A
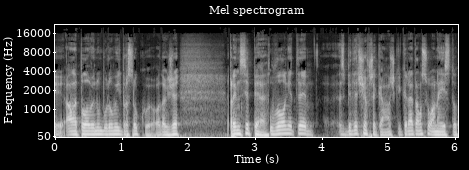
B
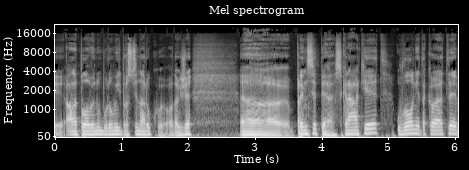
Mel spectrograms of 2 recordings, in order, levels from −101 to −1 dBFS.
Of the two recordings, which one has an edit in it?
A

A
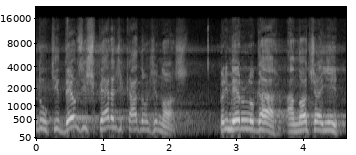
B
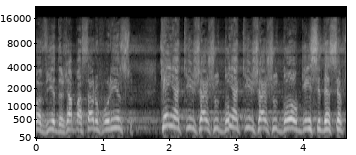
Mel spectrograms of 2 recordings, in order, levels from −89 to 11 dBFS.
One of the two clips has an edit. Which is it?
B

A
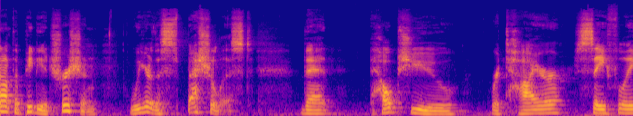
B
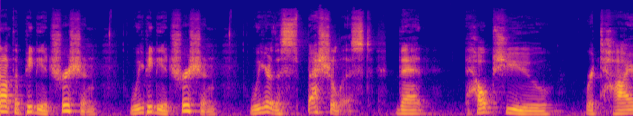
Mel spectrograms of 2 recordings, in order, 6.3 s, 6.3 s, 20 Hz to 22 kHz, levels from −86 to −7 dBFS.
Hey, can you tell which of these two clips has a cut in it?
B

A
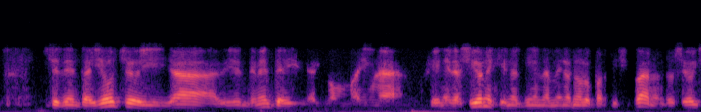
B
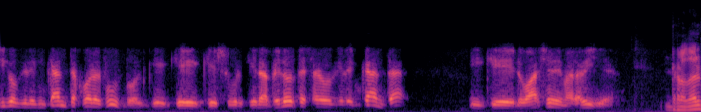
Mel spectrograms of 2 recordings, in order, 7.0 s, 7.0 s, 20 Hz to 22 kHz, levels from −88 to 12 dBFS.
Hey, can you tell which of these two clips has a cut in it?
A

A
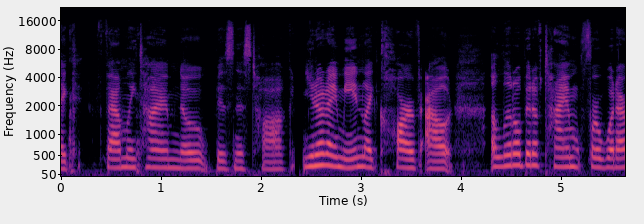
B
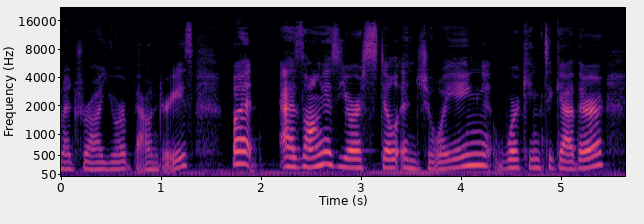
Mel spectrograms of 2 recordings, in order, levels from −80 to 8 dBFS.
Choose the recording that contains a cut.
A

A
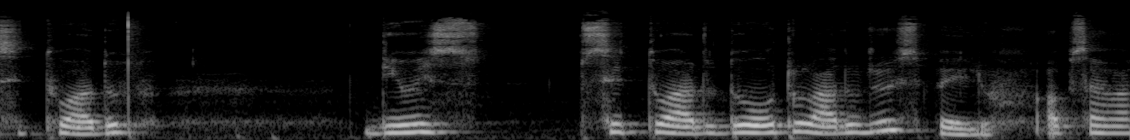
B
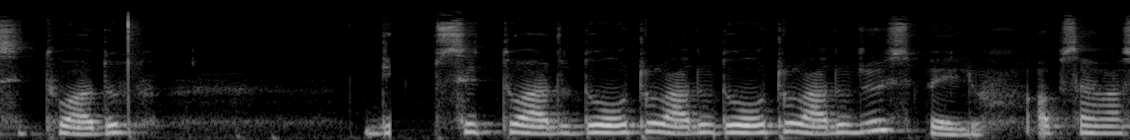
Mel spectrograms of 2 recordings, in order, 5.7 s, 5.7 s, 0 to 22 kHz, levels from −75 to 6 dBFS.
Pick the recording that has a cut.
B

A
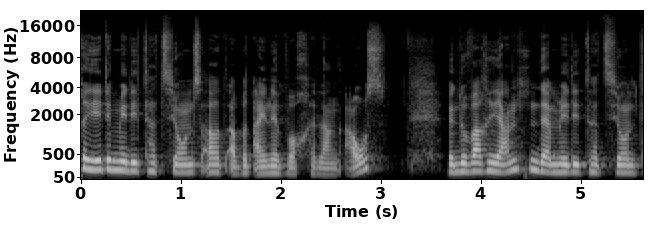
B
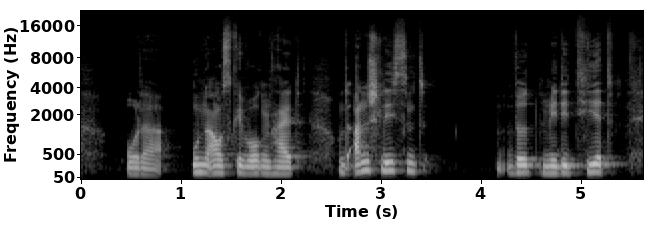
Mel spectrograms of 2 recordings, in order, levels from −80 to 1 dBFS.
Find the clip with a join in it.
A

